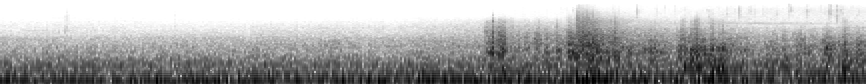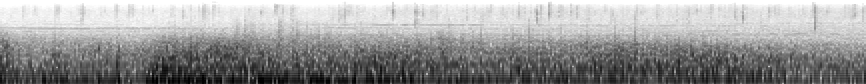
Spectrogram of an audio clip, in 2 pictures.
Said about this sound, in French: J'aime la pluie et les orages. Ils démontrent la puissance chaotique au sein de la nature.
